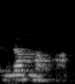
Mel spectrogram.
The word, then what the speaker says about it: namaha: So this is Ma, Nama, and then H dot under is this Visarga. So it's written with, you can just write it with the colon, and that says Namaha.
